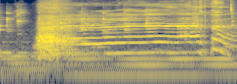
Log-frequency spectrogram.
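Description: A toddler crying: one long, high wail that starts about half a second in, over soft background music.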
